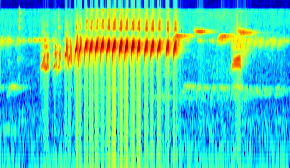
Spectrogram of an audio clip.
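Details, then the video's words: Flamboyan bird, call used to make wild birds reply: a buzzy lead-in, then a long, fast, even trill of high chattering pulses, ending with a short rising buzz. "SUARA BURUNG FLAMBOYAN, DIJAMIN LANGSUNG NYAUT BUNYI"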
